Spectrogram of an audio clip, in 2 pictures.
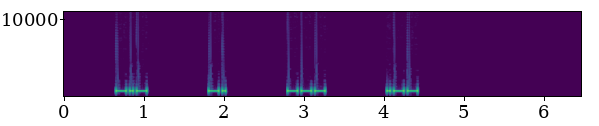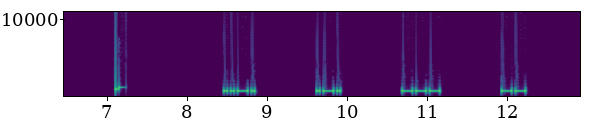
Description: Morse code, heard as a keyed tone, about 28 wpm, spaced as for 10 wpm, 700 Hz. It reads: KNOW FROM
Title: 6x Character Spacing - Top 100 Words - 28wpm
